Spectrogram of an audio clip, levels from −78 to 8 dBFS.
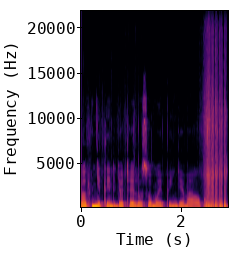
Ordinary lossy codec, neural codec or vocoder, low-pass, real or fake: none; none; none; real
